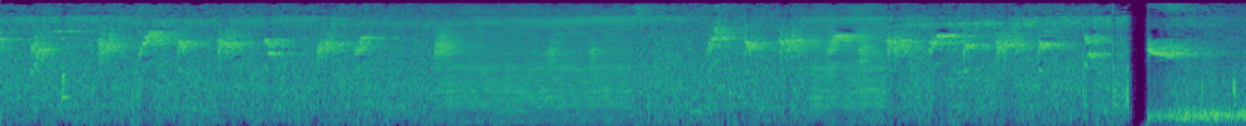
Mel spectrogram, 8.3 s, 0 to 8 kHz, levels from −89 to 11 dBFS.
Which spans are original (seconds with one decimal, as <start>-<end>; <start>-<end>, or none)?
0.0-2.9; 4.2-5.4; 5.9-8.3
